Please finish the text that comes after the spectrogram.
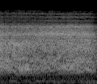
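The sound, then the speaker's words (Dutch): A lyrebird living next to a construction site mimics a circular saw: a loud, steady, hissing rasp that holds evenly for about a second before cutting off abruptly, with no voices. “Wipzaag.”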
